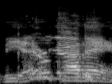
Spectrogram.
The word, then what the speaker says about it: Vieux carré: Vieux carré.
